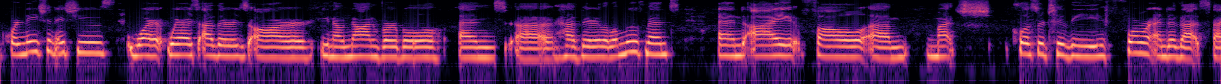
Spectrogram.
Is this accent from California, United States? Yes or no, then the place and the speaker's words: yes; Los Angeles, California, United States; I was born and raised in Los Angeles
